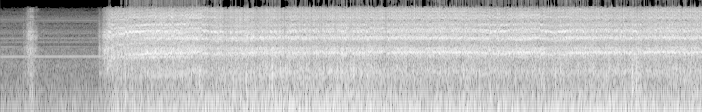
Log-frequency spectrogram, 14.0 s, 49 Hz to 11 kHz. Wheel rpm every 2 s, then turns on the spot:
0, 170, 220, 230, 230, 220, 230.
none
